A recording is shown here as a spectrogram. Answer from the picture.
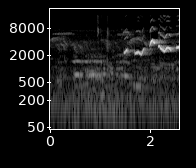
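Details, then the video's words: Wild Oriental magpie-robin song, used as therapy to get captive birds singing: after a quiet start, a bright whistled phrase rising in steps and swooping high. "Suara Khas Kacer Alam || Terapi Kacer Bahan, Trotol dan Macet Bunyi"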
